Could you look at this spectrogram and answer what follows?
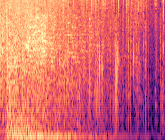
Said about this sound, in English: It collapsed to the floor with a resounding crash, the picture tube shattering into shards of glass and phosphor.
